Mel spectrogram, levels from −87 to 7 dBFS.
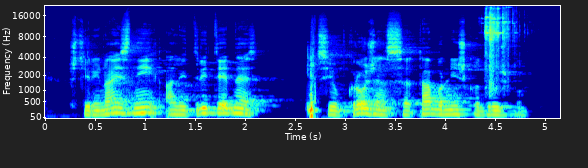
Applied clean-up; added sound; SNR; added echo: classical method Wiener filter.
